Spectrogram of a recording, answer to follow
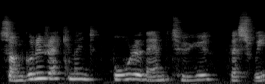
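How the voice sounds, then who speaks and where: A woman talks at a fairly quick pace in a Scottish accent. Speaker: gardening YouTuber. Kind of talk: casual vlog talk to camera.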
